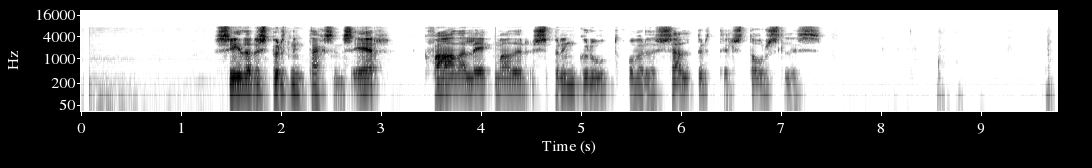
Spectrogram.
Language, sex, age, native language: Icelandic, male, 30-39, Icelandic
